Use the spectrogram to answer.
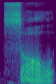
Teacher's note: when a word began with an SH sound, northerners would convert it into a simple S sound. So a word like shall was often pronounced as sal in the north, and that's the way the word is rendered here in John's northern speech.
